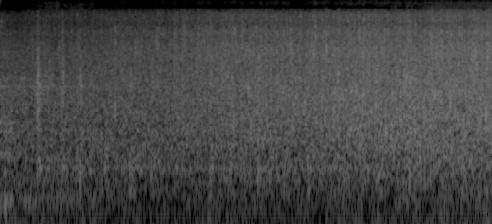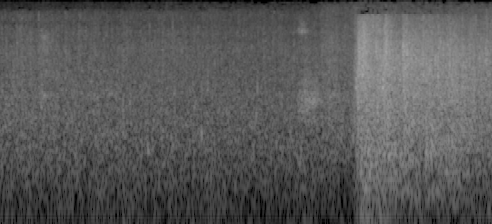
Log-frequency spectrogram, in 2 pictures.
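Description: Sewer water rushes.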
